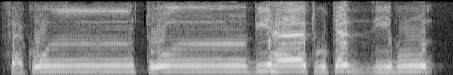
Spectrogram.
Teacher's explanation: الميم الساكنة لما يجي بعدها الباء بنخفي الميم عند الباء · Term: إخفاء الشفوي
